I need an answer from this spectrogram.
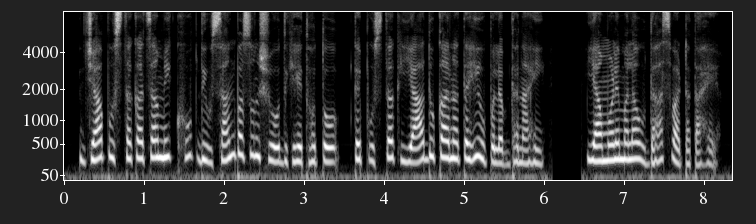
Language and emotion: Marathi, sad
